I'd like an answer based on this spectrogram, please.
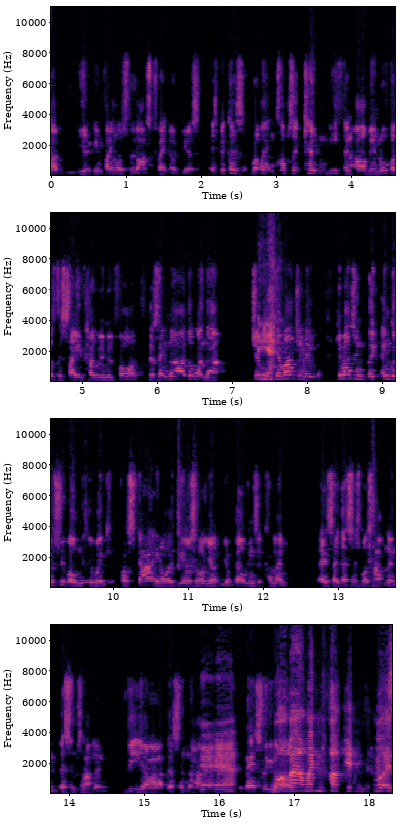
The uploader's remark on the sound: on their zoom pod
